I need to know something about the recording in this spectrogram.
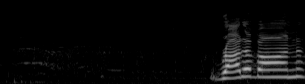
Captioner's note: audience applauding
